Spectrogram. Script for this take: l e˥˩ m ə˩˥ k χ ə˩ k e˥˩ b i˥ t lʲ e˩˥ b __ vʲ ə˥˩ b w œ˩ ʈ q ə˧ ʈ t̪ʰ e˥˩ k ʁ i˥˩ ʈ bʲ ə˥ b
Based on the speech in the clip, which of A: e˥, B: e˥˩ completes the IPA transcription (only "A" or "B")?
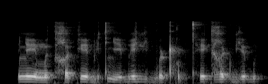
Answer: A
